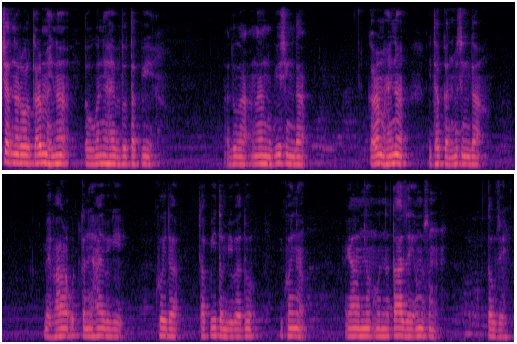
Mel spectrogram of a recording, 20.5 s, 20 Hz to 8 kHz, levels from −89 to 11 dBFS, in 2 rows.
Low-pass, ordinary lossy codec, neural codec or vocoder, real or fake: 7.2 kHz; none; none; real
